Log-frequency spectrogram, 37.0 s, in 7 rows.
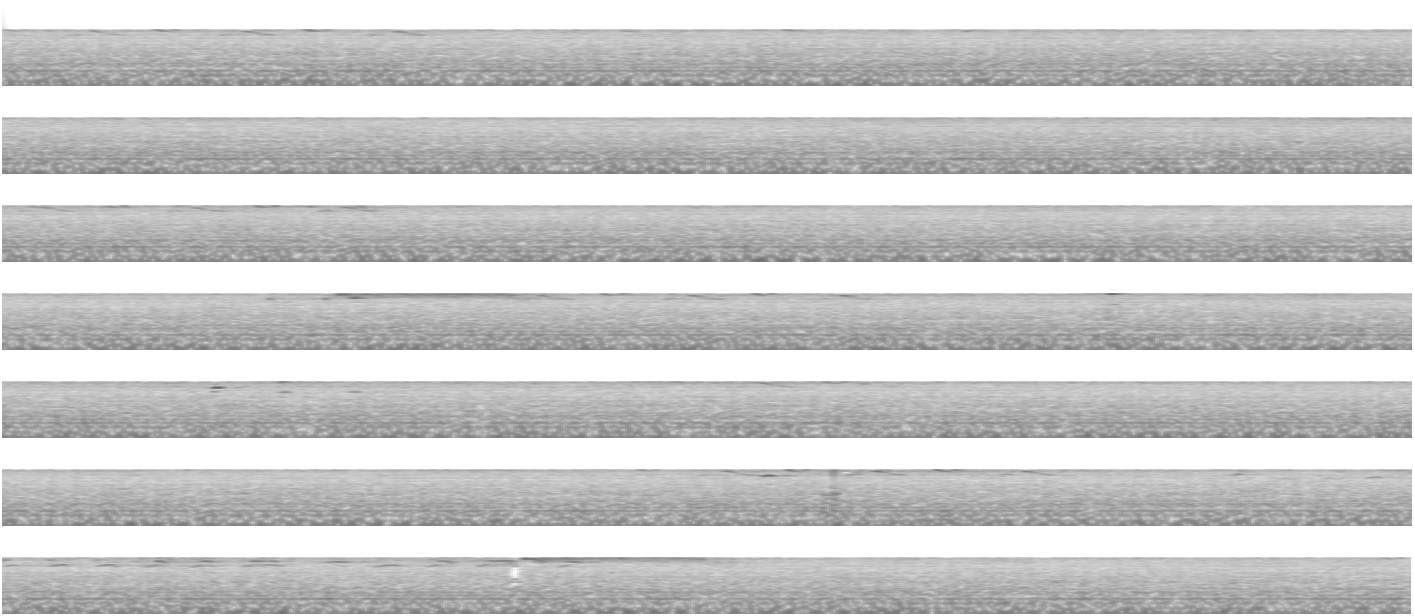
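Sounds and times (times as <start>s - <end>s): microphone hiss and electrical hum: 0.0s - 37.0s
high bird chirps: 0.2s - 1.7s, 10.5s - 12.1s, 16.8s - 19.2s, 19.8s - 20.3s, 21.7s - 24.6s, 28.8s - 34.5s.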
